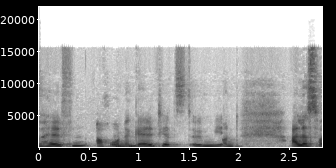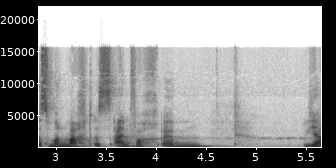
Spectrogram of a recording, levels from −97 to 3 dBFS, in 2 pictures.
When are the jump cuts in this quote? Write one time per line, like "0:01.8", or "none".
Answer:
0:01.8

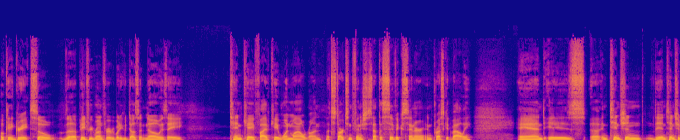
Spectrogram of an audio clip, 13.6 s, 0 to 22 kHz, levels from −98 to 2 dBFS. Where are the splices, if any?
none

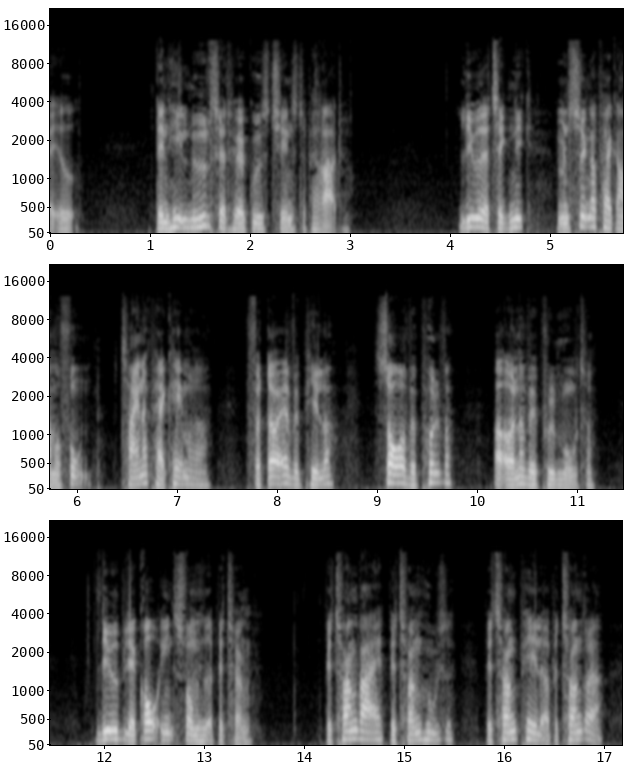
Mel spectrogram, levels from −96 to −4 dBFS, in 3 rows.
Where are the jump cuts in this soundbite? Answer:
none

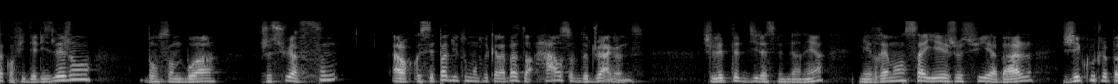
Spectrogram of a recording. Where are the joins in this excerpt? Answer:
0:02.6

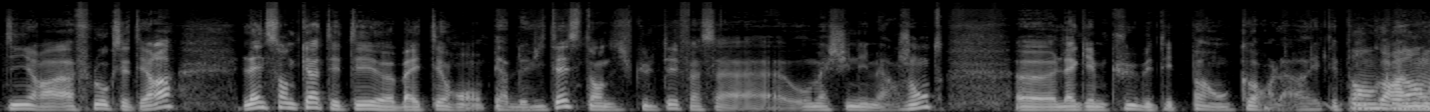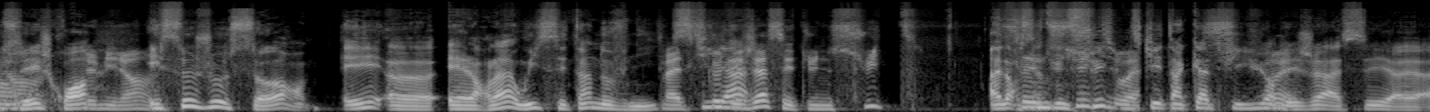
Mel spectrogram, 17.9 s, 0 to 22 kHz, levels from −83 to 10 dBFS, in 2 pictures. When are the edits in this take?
0:13.1
0:16.0

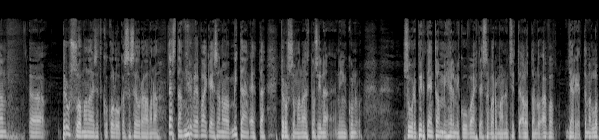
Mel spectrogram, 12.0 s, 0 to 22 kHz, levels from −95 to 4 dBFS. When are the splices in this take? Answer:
0:03.3
0:05.0

